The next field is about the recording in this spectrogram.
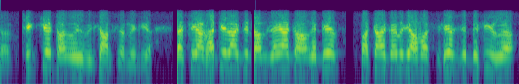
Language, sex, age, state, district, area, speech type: Maithili, male, 45-60, Bihar, Saharsa, rural, conversation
